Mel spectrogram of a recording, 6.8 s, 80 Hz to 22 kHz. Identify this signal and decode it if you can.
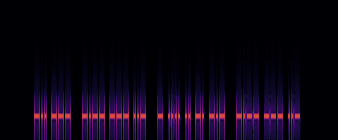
Morse code, heard as a keyed tone, about 34 wpm, 700 Hz. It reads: DO YOU THINK YOU
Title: Sets of 4 Words 35wpm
